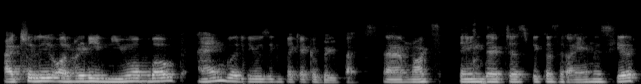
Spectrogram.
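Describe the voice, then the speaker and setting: A man's voice: medium pitch, little pitch movement, moderate pace. A man talking casually to colleagues in a meeting, phrasing things piecemeal and a little hesitantly. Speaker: meeting participant. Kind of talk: casual anecdotal meeting talk. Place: online video call. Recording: slightly dull call audio.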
